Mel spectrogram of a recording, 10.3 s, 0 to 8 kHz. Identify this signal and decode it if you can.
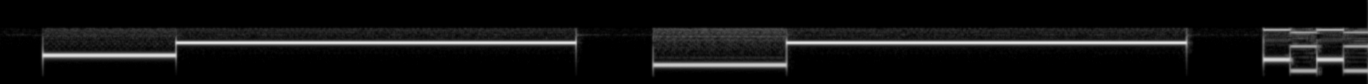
Two-tone page, heard as a one-second tone, then a three-second tone, about 1040 then 1650 Hz, about 690 then 1650 Hz. It is heard from 0.3 to 8.9 s.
